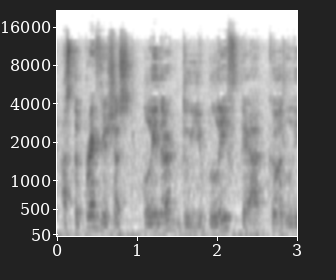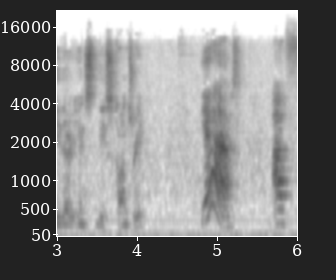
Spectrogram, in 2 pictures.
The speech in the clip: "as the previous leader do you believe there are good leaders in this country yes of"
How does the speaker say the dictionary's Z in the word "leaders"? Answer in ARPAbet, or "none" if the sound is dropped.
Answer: none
